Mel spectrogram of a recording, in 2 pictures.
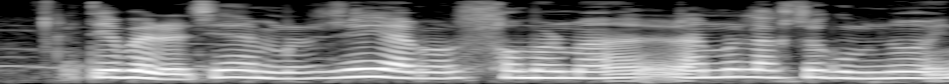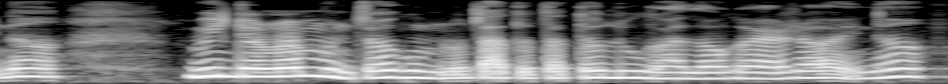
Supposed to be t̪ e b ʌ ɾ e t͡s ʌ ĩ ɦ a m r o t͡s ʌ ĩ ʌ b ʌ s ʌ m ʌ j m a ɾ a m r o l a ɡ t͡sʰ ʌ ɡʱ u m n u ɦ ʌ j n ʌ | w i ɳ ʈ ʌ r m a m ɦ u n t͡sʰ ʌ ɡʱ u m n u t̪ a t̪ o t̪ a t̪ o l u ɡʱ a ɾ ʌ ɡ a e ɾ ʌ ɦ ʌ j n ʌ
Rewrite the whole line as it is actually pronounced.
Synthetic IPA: t̪ e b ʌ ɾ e t͡s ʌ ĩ ɦ a m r o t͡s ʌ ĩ ʌ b ʌ s ʌ m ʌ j m a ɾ a m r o l a ɡ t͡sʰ ʌ ɡʱ u m n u ɦ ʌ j n ʌ | w i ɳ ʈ ʌ r m a m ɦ u n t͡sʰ ʌ ɡʱ u m n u t̪ a t̪ o t̪ a t̪ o l u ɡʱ a l ʌ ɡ a e ɾ ʌ ɦ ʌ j n ʌ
